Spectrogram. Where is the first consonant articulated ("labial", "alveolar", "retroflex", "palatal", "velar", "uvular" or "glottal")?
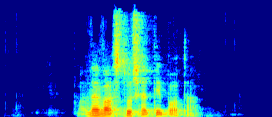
labial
